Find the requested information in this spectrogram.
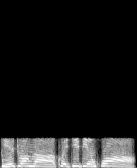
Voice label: Woman Voice; Innostream INNO 55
